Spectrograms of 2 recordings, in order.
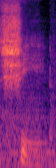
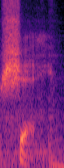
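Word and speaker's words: sidhe: still pronounced banshee uh s-i-d-h-e in irish is pronounced she or shea very very close to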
